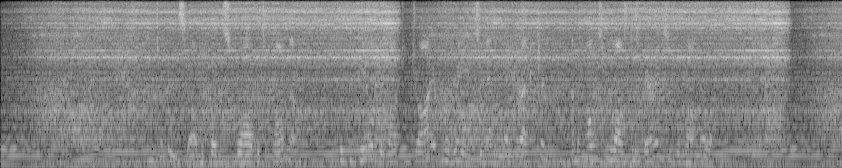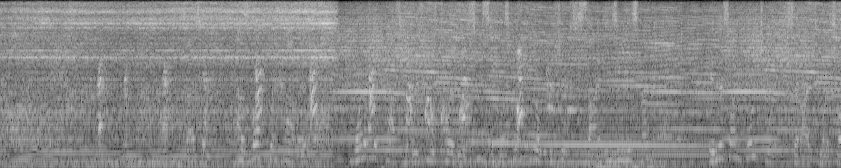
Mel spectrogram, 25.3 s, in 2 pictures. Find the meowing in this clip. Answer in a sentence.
You can't hear the meowing here.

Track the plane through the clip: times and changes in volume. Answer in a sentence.
The plane can be heard from 0.0 to 25.2 s, at a steady volume.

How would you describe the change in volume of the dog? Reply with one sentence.
The volume of the dog goes down.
